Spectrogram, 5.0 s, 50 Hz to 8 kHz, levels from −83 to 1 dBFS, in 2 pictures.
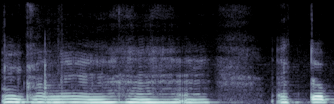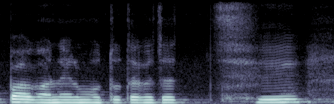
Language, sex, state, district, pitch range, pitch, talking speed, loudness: Bengali, female, Tripura, West Tripura, 205-220 Hz, 215 Hz, 95 wpm, -17 LUFS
